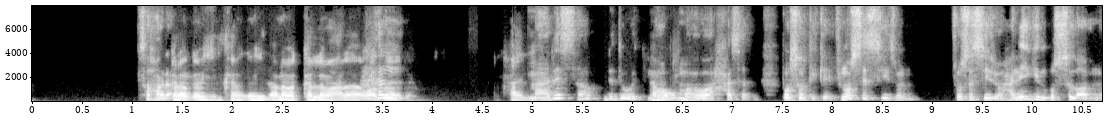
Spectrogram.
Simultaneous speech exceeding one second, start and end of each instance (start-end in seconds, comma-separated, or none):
none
